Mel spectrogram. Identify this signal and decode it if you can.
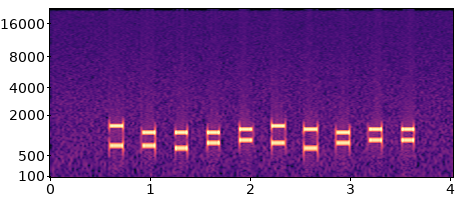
DTMF, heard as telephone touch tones, dialled by machine, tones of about 140 ms. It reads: 6417092700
